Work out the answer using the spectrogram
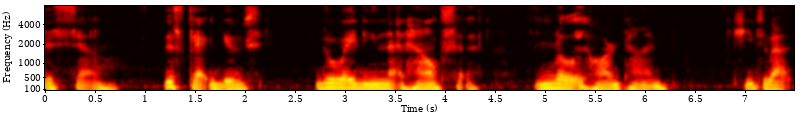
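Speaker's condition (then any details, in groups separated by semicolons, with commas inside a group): Cerebral palsy; cannot walk, crawls to get around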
